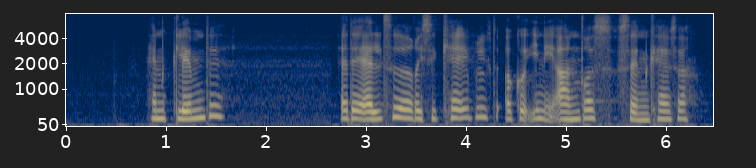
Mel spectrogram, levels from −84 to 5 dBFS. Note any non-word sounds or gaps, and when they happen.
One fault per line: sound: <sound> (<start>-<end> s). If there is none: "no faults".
no faults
